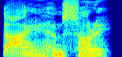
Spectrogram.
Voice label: male sorry; venthyr

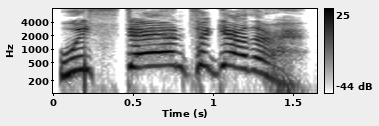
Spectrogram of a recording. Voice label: female orc; picked

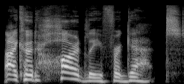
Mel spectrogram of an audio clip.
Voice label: female blood elf mirror start

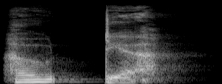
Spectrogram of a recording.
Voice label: male nightborne thinking

